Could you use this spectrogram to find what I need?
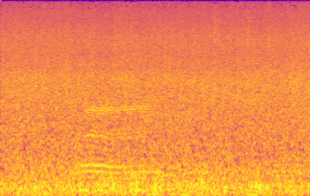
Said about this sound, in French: Et là-dedans, euh, dans ce brouhaha, il y a de temps en temps aussi, euh, mais je ne le vois pas, des, gros rochers qui, roulent au fond et qui donnent des coups de canon, qui donnent des, bruits euh, très sourds.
